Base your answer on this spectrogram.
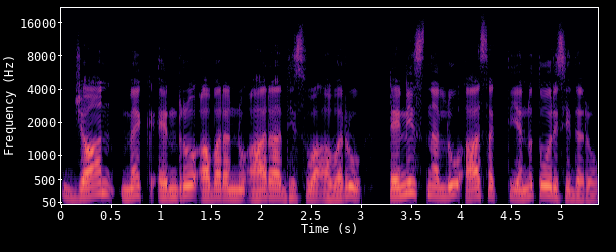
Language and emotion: Kannada, neutral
